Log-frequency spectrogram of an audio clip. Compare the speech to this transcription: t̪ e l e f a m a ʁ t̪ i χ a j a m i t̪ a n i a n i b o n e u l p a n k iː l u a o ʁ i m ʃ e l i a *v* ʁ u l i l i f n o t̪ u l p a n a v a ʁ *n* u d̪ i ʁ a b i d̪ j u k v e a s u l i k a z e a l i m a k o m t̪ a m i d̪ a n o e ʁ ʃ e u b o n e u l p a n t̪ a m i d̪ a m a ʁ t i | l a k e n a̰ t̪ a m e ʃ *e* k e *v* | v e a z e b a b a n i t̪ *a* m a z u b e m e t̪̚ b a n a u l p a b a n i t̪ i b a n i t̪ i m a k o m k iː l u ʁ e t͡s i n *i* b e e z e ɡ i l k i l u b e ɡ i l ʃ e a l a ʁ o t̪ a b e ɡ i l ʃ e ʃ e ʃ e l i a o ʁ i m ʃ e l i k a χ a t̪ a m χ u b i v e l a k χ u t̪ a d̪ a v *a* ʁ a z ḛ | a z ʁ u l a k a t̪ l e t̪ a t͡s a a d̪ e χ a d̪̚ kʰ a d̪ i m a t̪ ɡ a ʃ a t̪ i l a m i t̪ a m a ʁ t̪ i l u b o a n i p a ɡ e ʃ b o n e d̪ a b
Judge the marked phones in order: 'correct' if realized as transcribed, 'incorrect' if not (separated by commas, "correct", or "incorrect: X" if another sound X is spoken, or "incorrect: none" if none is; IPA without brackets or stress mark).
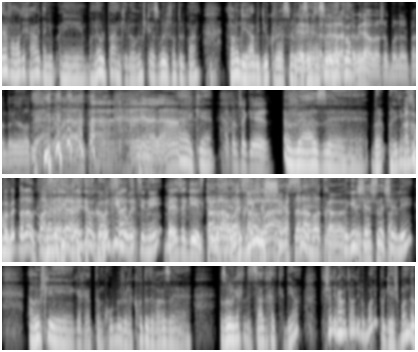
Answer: incorrect: z, correct, incorrect: a, incorrect: ʁ, incorrect: i, correct, correct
